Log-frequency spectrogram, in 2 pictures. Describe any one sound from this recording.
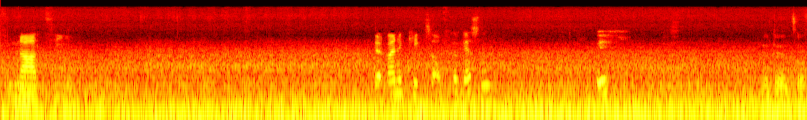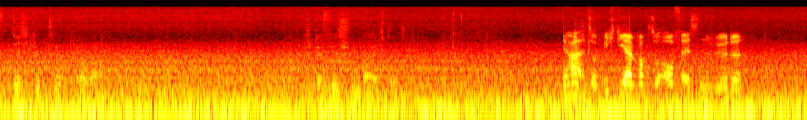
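Tyres hum on a paved road.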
